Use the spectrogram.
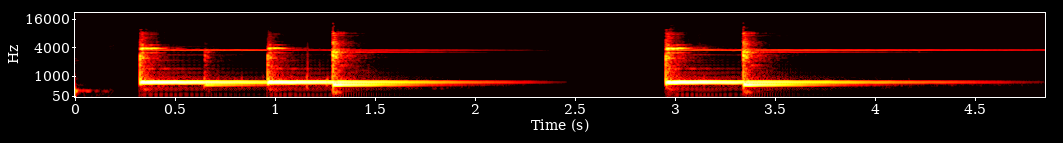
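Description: household object, doorbell ringing

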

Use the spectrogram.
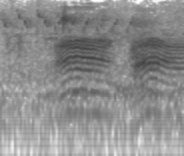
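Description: bird, crow cawing

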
